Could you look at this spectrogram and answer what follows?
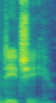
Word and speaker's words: Dietschy: time her name is Sarah dichi rhymes with peachy and she has more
